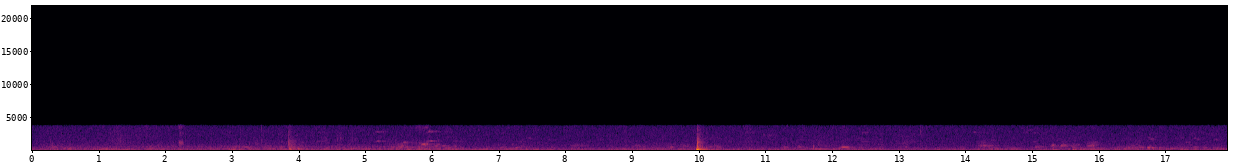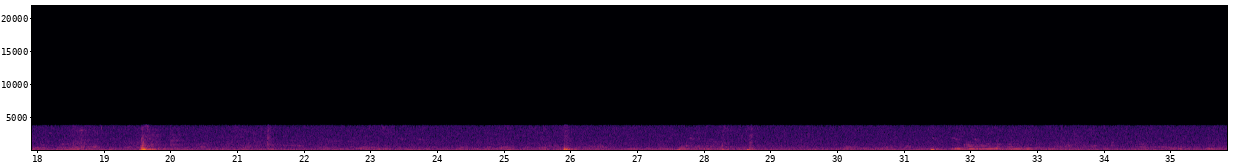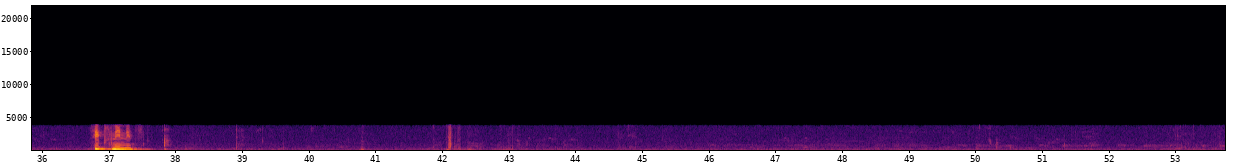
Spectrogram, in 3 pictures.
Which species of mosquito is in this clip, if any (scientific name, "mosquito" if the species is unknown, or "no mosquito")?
no mosquito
